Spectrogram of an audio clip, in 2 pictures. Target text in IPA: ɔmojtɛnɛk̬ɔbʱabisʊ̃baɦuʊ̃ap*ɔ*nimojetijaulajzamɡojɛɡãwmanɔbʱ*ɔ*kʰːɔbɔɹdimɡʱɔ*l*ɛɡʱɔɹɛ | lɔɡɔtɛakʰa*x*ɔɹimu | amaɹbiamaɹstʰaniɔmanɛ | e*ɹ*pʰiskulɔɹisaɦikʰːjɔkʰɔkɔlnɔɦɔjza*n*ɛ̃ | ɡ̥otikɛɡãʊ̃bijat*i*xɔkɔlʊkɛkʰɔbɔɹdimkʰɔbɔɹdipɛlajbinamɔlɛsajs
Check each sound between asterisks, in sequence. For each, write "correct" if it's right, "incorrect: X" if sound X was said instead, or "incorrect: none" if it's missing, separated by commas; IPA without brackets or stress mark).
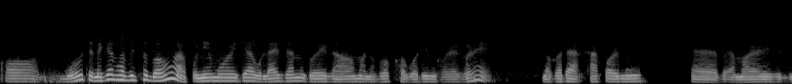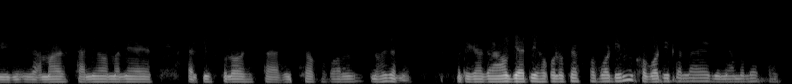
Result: incorrect: u, correct, incorrect: ɹ, incorrect: k, incorrect: l, correct, correct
